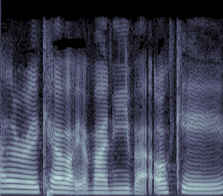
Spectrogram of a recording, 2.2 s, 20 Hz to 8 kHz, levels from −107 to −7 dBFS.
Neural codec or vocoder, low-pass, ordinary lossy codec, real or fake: none; 7.2 kHz; MP3, 64 kbps; real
